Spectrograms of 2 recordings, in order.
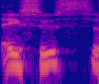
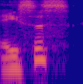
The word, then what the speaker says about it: ASUS: I used I always, for the record, I always would say ASUS, but I think the right way is ASUS, like you said, but I know I know I say it wrong.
